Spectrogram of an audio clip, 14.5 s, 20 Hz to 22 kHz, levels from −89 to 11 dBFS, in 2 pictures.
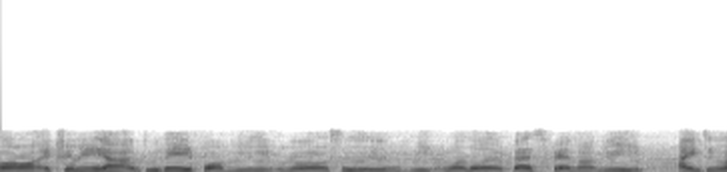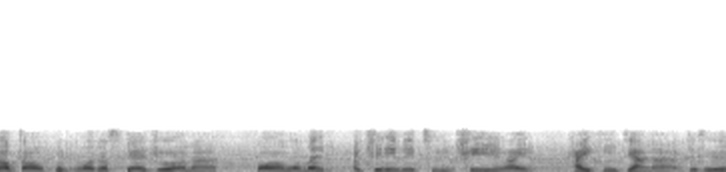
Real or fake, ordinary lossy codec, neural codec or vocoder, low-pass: fake; none; codec, 24 kHz, 1 kbps, SNAC; 5.4 kHz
